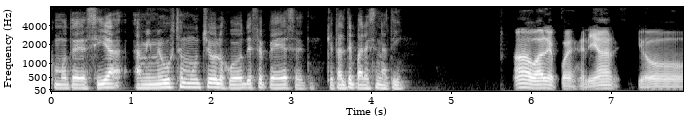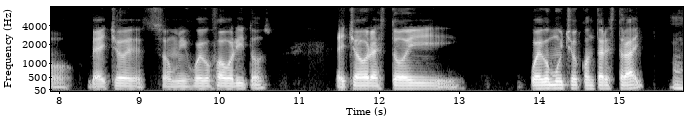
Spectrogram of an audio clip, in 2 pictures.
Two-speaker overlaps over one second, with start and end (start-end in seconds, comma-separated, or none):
none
